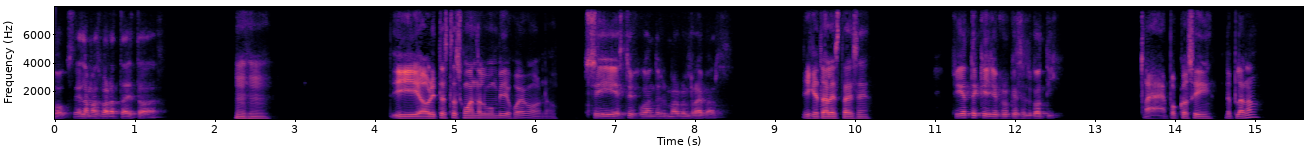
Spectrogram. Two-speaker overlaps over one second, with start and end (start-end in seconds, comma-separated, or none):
none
